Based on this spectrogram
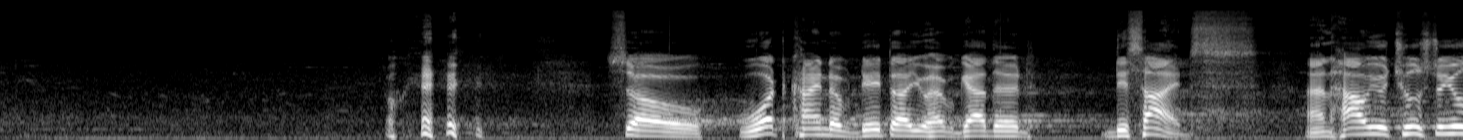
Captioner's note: laughs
